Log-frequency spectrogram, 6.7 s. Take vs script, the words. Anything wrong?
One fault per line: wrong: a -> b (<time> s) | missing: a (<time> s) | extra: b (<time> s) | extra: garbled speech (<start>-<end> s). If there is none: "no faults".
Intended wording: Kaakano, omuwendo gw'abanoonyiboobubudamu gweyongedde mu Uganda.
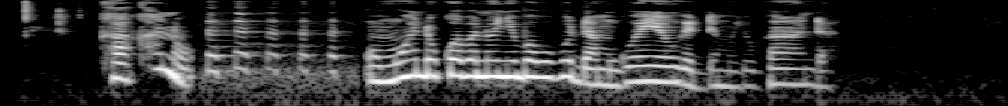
no faults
